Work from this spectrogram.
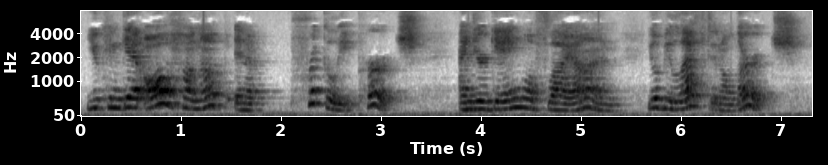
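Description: A young woman teacher reading a rhyming children's picture book aloud in an expressive, sing-song way. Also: a little high, unhurried, distant mic. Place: small room in front of a painted backdrop. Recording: echoey room, voice from off-mic.

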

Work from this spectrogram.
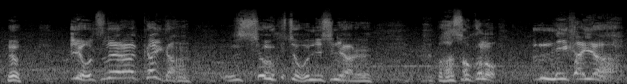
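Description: ゲームのカットシーンで、関西弁で苦しげに絞り出すように話す、痛めつけられて怯えたチンピラを演じる男性俳優。. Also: male voice, very high voice, lively intonation, vocal fry, noisy background, exaggerated voice. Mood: pained, cowed. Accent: Kansai. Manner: strained, halting. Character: beaten, frightened street thug, defiant but cowed. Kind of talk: video game cutscene acting.

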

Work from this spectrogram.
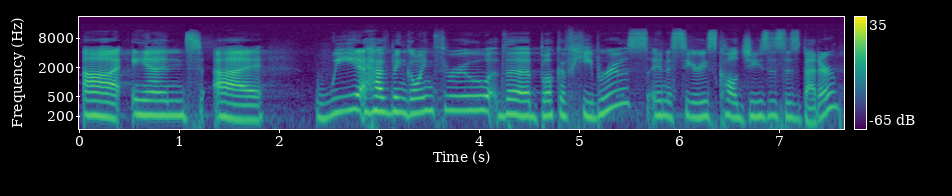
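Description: A woman's voice: medium pitch, slow pace, fairly bright tone. A woman in her thirties introducing the next speaker on a church stage with a handheld mic, chatty and informal. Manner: chatty, informal, lots of "like" and fillers. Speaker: worship leader introducing the speaker. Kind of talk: casual church announcement. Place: church stage, large hall. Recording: long reverb of a large hall.

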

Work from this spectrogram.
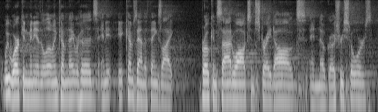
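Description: A man on a discussion panel, speaking in a measured way with frequent ums, into a handheld mic on a theater stage. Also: mid-range voice, flat delivery. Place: large theater stage with audience. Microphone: handheld microphone. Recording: long hall reverb from a theater.

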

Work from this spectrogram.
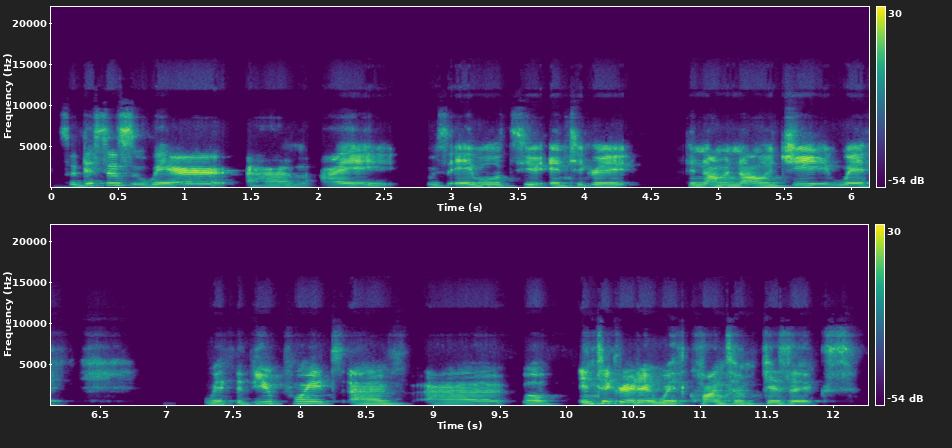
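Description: A woman in her twenties, a guest on a video call from a small room at home, explaining ideas unhurriedly with frequent ums and soft restarts. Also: medium pitch, fairly even intonation, takes it slowly, lo-fi sound. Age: 20s. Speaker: guest, philosopher. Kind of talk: casual video-call interview.

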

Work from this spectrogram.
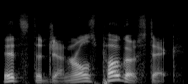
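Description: A man voicing an earnest, stern gentleman mouse in a children's storybook, speaking emphatically and with reproach. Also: fairly low pitch, huge pitch swings, normal speed, no room sound, studio quality. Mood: astonished.

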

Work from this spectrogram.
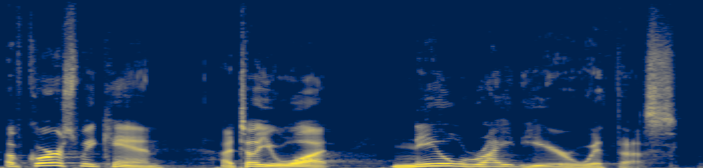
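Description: A man's voice: fairly high pitch, big pitch swings, takes it slowly, vocal fry, bright, forceful tone, full character voice. A man playing an earnest, helpful believer who shares his faith in a scripted amateur radio drama. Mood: encouraging.

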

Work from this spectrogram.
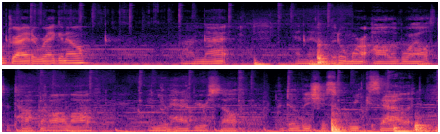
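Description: A man in his fifties walks through recipes one step at a time, in the easy, explanatory way of a home cooking host. His voice sits at a middle pitch and is recorded close in a kitchen, with faint music underneath. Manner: friendly, explanatory, step-by-step instructions. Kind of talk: casual cooking demonstration.

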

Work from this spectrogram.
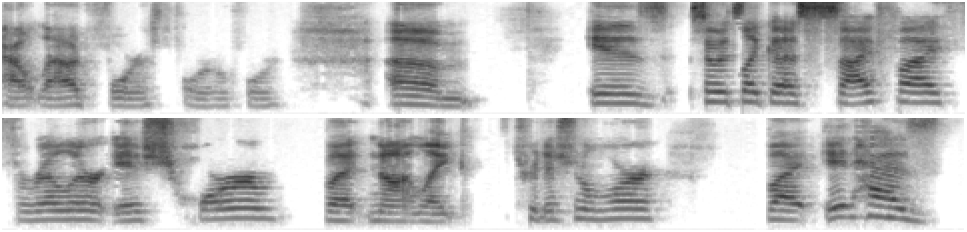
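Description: A woman's voice: medium pitch, fairly bright tone. A woman in her thirties chatting casually on a video call, recounting stories with wry exasperation and acted-out asides. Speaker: podcast reviewer in a video chat. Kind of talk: casual chat, opinionated recounting. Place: small room at home, on a video call.

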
